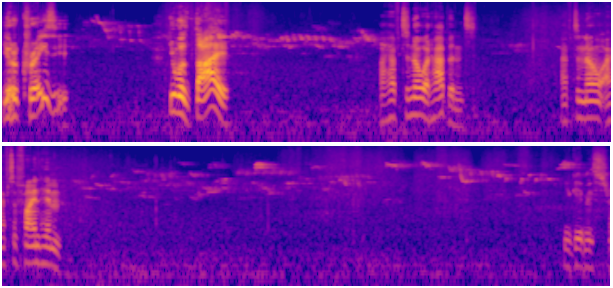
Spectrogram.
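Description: A man speaks calmly nearby in short phrases.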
